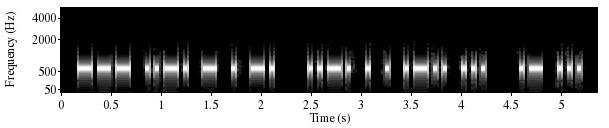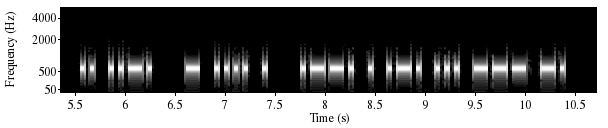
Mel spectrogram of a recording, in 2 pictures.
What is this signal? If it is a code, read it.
Morse code, heard as a keyed tone, about 25 wpm, 600 Hz. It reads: OFTEN FEELS AS IF THE PERSON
